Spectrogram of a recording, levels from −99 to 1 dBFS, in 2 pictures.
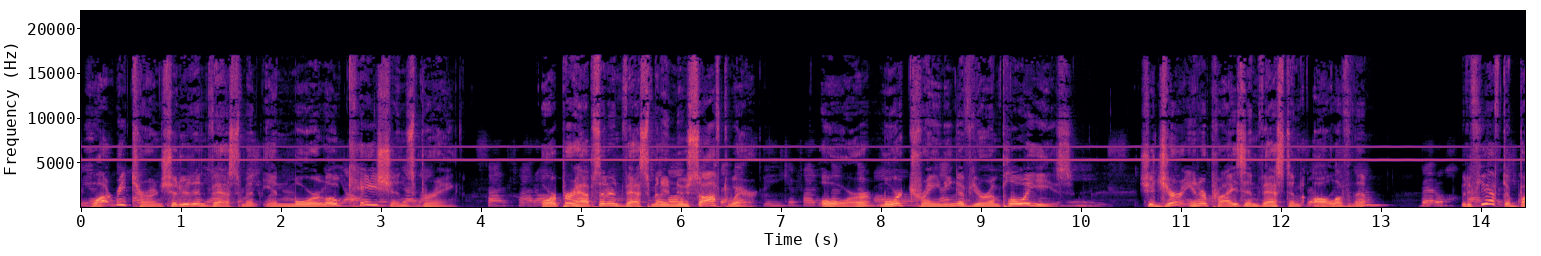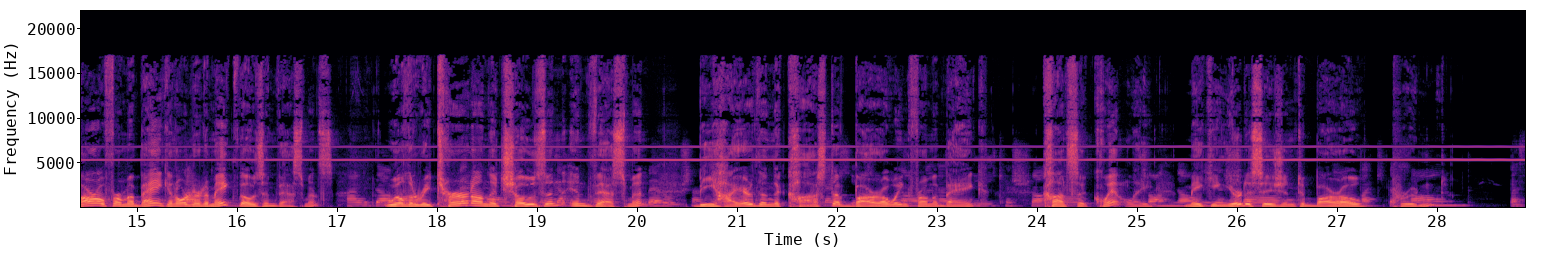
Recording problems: high-pitched whine; noticeable; throughout; 5.5 kHz, 15 dB below the speech
voice in the background; noticeable; throughout; 15 dB below the speech

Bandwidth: 17 kHz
